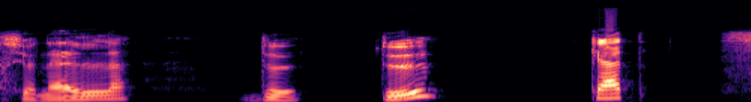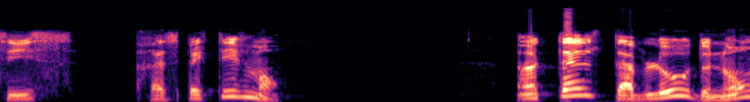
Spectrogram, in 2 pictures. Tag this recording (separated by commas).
Speech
